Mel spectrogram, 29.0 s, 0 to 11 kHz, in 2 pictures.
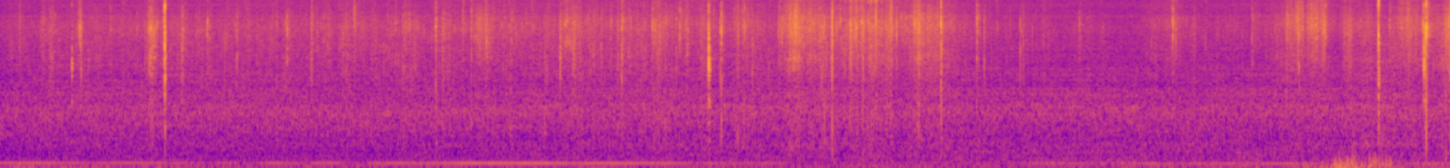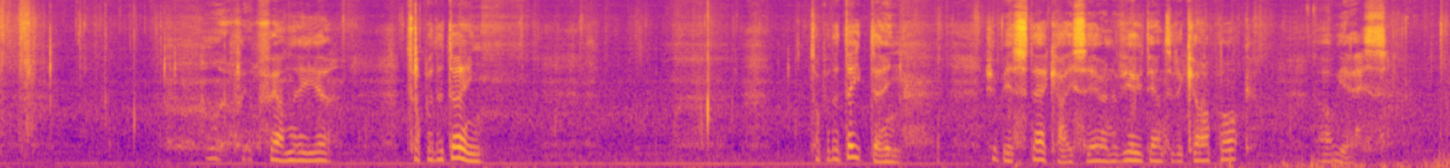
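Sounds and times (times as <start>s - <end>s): footsteps on dry leaves: 0.0s - 29.0s
steady low hum: 0.0s - 29.0s
sharp clicks and crackles: 0.1s - 16.4s.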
